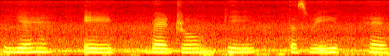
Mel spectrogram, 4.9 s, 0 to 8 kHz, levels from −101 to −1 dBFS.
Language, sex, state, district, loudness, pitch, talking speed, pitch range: Hindi, female, Madhya Pradesh, Katni, -17 LUFS, 215 Hz, 75 wpm, 205-225 Hz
